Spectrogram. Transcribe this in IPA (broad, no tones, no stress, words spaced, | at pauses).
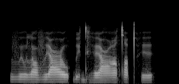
vʏʊ̯lɒveʕo ɓɪdʱɛ ʕotˤʏt̪ʰɪ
